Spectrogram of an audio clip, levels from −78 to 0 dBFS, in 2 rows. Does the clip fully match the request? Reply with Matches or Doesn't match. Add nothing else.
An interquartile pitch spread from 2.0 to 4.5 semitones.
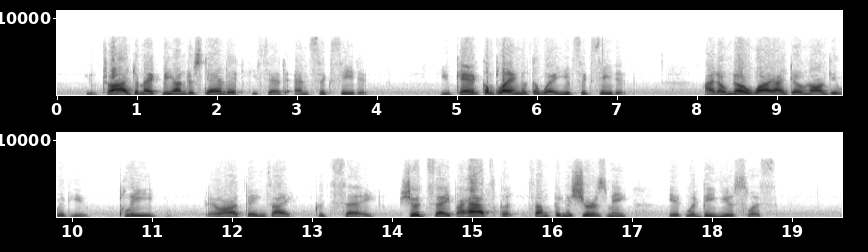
Matches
